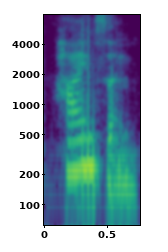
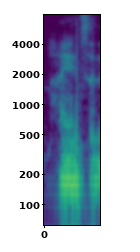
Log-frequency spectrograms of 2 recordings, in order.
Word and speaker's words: Heinsohn: Heinsohn. You got it. Wait, did I? Is there more than one? There's more than one H. Oh, yeah, the second H. Heinsohn H is silent.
